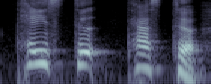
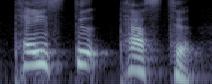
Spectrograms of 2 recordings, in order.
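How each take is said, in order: No difference in how they are said.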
